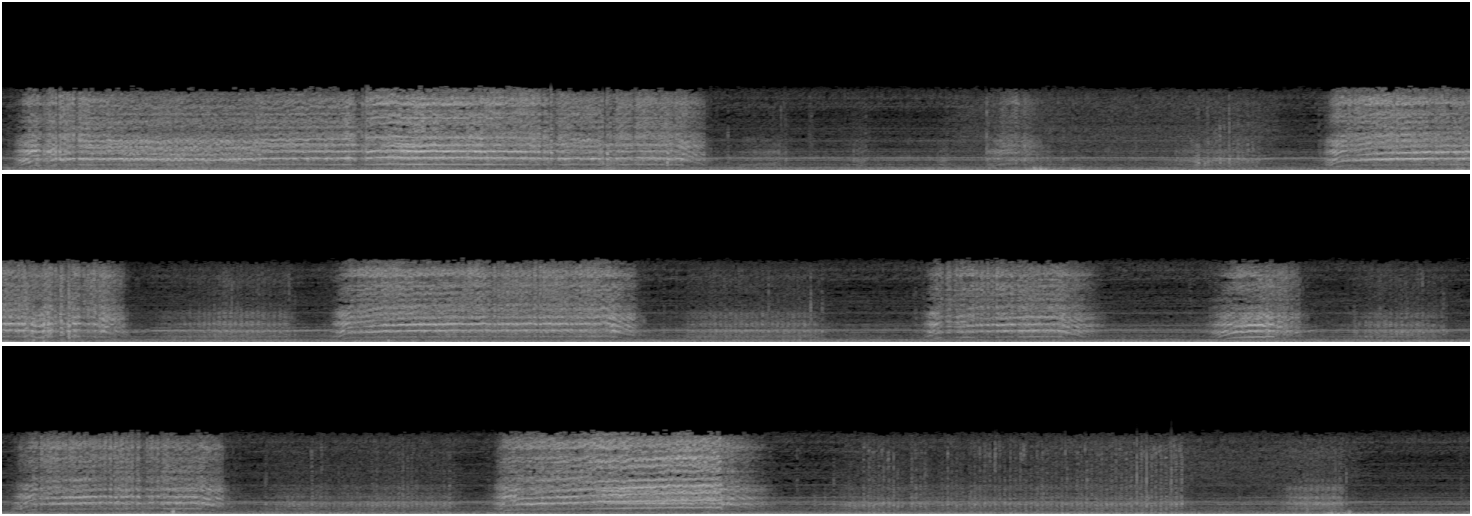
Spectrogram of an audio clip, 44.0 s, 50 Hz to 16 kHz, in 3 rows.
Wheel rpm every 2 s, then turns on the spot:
130, 160, 160, 50, 10, 20, 60, 130, 30, 140, 70, 20, 90, 40, 50, 100, 30, 130, 50, 40, 20, 10.
6-8 10-12 20-22 26-28 32-34 38-44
